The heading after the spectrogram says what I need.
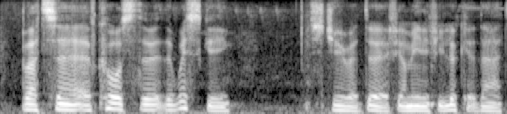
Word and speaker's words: Stiùireadair: But looking up, this is actually how you say it. So Stiùireadair, Stiùireadair.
